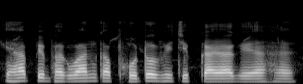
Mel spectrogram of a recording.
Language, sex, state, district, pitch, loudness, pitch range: Hindi, male, Jharkhand, Palamu, 145 Hz, -17 LUFS, 135-150 Hz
